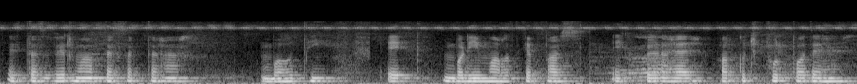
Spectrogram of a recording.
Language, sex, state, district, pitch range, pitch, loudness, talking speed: Hindi, male, Uttar Pradesh, Deoria, 145-150 Hz, 150 Hz, -16 LUFS, 145 wpm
